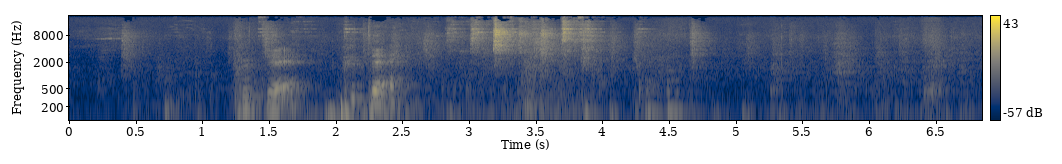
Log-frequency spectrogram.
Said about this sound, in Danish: wow, hej hund. Kom der lige en hund. Så kom der lige en hund.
